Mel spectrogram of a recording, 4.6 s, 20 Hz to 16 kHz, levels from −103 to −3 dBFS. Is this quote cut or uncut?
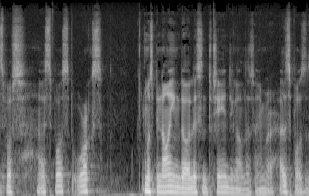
cut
